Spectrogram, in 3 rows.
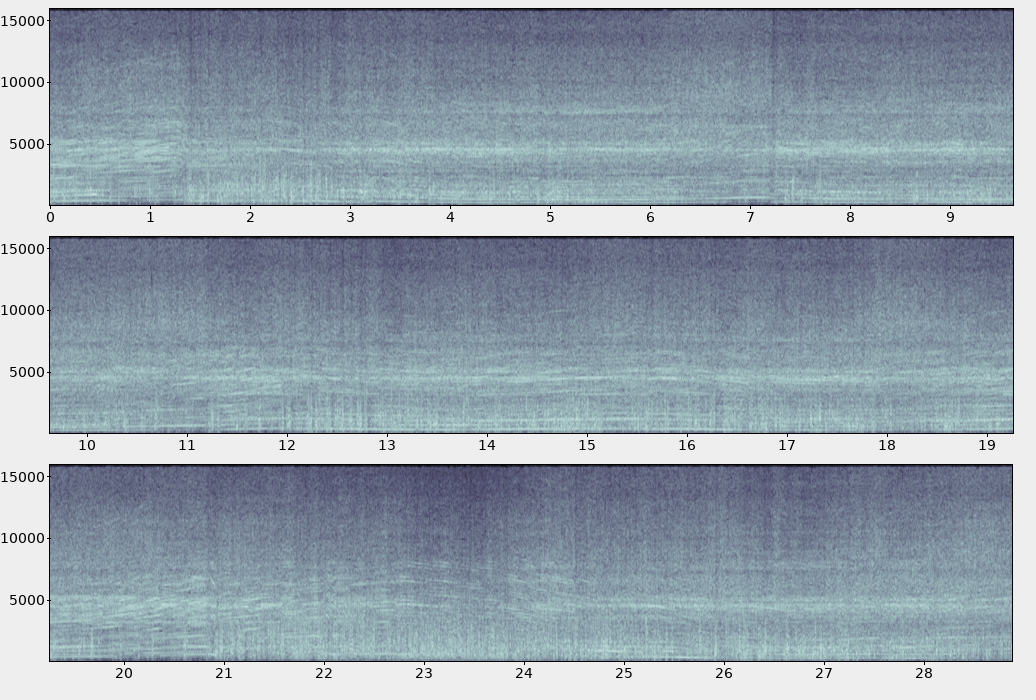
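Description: Kawasaki ZZR1400's inline-four engine at track speed, its pitch rising and falling with the throttle through corners and jumping suddenly a few times, under heavy wind rush on the microphone.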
